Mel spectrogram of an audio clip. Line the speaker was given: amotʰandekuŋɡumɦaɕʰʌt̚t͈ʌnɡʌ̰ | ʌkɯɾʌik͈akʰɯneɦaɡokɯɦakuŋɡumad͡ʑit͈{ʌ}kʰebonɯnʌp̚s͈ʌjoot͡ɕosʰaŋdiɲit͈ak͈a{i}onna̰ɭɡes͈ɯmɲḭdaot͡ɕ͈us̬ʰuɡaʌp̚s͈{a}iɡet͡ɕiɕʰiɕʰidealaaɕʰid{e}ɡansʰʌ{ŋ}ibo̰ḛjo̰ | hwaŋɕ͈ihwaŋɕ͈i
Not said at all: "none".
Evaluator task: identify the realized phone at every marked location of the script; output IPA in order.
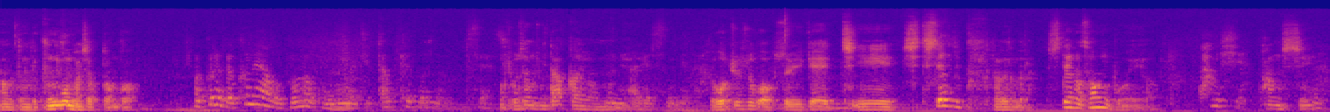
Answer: a, j, ʌ, e, ŋ

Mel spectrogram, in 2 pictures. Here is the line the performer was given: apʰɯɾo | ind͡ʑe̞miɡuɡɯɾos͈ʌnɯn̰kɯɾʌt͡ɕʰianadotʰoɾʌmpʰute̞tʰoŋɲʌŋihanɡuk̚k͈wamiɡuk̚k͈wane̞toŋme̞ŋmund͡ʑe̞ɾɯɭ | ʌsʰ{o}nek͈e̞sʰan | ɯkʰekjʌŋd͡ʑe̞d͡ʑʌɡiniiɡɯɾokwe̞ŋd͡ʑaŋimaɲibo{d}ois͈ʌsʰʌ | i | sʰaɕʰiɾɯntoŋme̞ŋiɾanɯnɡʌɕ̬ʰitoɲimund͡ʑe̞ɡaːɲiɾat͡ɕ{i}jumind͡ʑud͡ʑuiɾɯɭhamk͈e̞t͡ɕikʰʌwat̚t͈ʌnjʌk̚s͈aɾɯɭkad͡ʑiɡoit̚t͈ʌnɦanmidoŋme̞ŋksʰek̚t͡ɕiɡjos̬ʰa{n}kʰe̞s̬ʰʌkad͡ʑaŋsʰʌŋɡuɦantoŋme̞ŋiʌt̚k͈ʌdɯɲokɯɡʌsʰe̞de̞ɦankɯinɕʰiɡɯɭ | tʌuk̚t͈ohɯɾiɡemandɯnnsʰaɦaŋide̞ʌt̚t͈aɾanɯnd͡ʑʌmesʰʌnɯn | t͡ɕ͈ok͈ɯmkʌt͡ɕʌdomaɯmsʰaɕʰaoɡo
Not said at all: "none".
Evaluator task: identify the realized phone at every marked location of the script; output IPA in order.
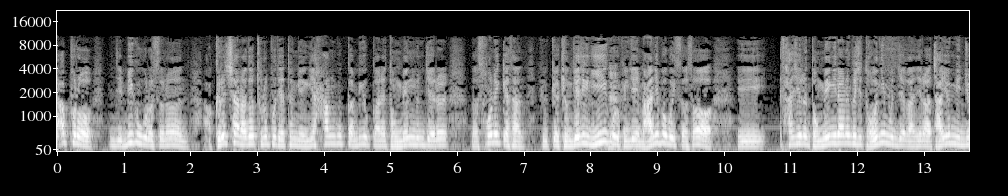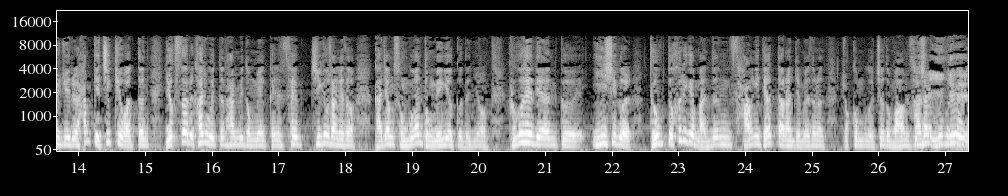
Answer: o, ɡ, a, ŋ

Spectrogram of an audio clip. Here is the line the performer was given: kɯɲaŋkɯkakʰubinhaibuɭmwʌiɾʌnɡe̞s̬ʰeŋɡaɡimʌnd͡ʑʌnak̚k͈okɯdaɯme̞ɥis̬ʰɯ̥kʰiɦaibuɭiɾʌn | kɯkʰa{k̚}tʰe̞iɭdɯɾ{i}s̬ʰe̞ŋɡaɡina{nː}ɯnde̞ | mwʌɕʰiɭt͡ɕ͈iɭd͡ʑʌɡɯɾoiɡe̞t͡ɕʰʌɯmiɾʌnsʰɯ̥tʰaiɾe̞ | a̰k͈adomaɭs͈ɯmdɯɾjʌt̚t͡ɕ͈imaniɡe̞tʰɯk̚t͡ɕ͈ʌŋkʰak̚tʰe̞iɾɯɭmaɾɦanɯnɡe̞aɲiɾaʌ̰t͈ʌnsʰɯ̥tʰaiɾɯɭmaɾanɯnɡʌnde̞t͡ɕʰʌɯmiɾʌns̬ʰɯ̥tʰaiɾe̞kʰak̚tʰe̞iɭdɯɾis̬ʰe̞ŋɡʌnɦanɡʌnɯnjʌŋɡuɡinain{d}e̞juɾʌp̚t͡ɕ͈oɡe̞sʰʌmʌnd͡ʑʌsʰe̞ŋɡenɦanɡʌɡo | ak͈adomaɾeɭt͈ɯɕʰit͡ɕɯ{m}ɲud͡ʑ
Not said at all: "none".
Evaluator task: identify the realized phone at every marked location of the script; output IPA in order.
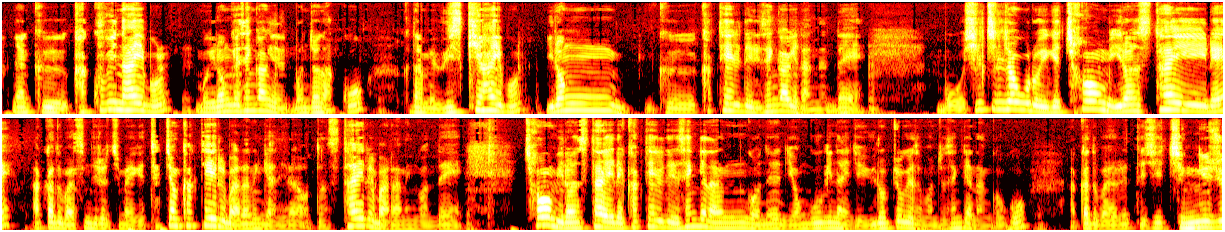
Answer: k̚, i, nː, d͡ʑ, ŋ

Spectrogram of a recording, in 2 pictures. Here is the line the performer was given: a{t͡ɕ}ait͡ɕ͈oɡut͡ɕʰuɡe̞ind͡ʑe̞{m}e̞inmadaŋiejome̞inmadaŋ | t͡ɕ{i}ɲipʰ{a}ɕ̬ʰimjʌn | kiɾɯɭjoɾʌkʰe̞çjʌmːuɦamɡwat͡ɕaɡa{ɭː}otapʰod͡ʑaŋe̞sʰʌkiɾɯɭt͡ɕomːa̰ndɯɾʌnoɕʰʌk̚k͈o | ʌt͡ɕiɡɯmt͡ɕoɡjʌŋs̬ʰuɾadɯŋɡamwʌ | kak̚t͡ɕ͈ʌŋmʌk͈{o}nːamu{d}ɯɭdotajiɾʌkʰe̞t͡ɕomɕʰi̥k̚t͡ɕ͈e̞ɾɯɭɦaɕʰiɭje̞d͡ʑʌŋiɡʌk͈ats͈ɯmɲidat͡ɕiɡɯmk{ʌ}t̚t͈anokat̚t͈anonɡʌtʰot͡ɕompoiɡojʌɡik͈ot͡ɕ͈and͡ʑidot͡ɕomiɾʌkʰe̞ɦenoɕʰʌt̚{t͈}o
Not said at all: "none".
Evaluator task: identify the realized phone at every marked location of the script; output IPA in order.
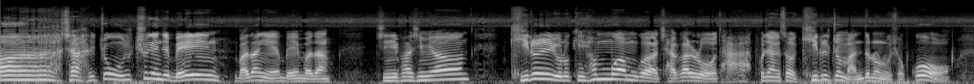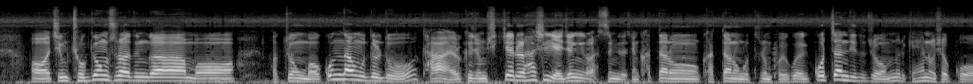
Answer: t͡ɕ, m, i, a, ɭː, o, d, a, k͈

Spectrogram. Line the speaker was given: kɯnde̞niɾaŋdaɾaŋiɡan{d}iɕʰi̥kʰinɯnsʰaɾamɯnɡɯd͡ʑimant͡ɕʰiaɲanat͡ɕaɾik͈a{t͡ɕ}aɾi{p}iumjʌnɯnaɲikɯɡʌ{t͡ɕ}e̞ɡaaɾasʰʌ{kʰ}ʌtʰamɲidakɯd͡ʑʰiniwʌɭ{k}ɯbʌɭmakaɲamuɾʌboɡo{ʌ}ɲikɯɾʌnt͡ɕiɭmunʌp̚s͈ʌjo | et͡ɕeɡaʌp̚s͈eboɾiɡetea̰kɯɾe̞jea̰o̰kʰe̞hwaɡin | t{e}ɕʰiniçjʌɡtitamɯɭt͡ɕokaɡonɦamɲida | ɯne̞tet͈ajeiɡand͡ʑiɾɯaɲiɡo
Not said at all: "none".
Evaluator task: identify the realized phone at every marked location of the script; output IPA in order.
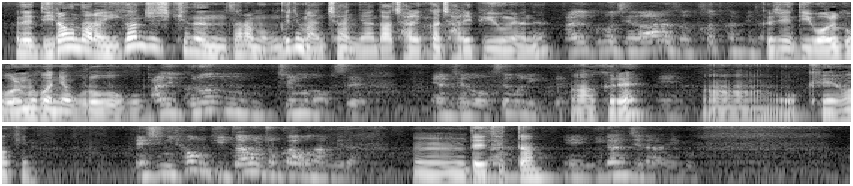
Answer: d͡ʑ, t͡ɕ, p, t͡ɕ, kʰ, ɡ, a, e

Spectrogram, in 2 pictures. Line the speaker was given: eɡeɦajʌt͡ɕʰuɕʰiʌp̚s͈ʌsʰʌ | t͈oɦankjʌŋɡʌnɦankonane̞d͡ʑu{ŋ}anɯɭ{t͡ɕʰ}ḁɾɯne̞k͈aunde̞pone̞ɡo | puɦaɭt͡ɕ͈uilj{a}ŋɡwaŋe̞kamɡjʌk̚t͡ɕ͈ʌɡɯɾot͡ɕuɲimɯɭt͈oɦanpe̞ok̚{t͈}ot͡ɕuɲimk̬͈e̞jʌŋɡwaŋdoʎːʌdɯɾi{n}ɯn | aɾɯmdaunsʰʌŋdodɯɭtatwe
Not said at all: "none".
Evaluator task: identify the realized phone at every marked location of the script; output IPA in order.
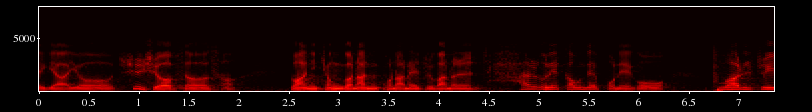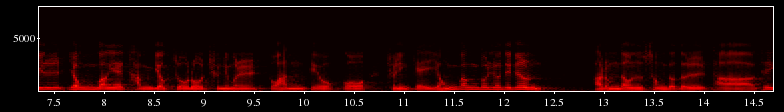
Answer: ɡ, t͡ɕ, ʌ, k͈, n

